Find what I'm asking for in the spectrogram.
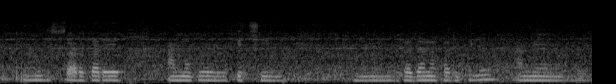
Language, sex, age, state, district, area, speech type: Odia, female, 30-45, Odisha, Jagatsinghpur, rural, spontaneous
